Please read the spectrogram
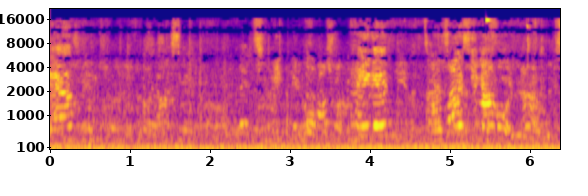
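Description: Electric metro train running at speed on an elevated track, heard from inside the front of the car as a steady low rumble, with voices talking over it.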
